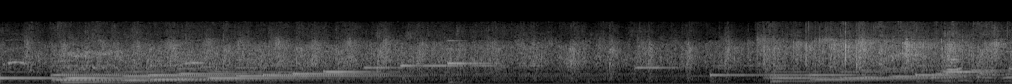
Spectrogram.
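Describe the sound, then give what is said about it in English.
An audience claps steadily for about ten seconds to welcome a woman who is coming up, a dense, even wash of hand clapping over sustained keyboard or organ chords that shift in pitch. “Give the pretty girl a hand clap.”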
